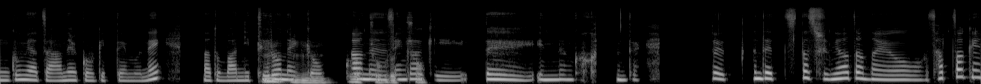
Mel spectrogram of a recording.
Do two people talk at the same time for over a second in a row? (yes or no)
yes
